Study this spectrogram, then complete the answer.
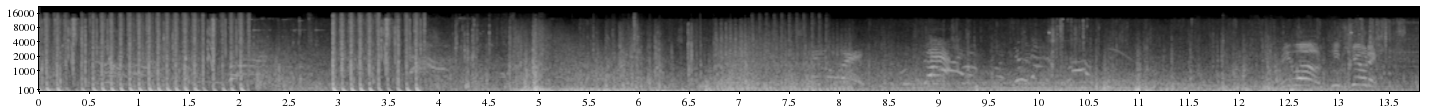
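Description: Rapid automatic gunfire in a multiplayer shooter video game, loud bursts in the opening seconds, then intermittent shots and distant firing under a player's voice talking over the game audio.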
